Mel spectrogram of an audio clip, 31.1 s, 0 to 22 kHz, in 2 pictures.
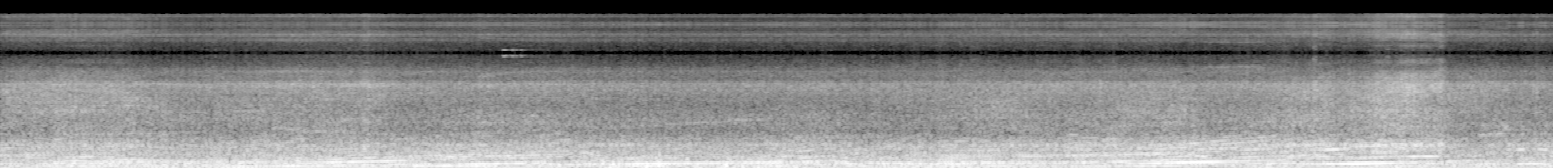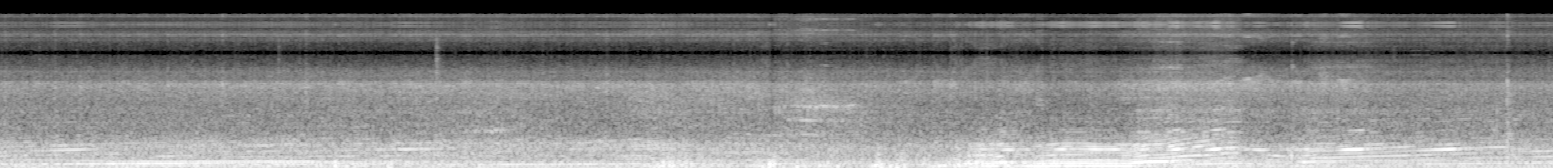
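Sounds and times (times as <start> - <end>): engine revving: 9.3 - 14.6, 25.1 - 31.0.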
